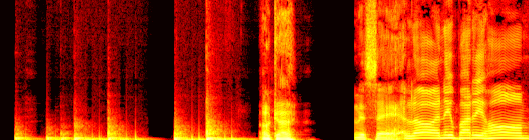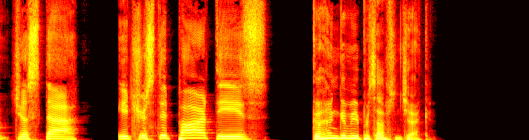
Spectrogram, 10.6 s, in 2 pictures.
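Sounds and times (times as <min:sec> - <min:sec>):
hollow knocks on a wooden door: 0:00.1 - 0:02.6
speech: 0:02.6 - 0:09.6.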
